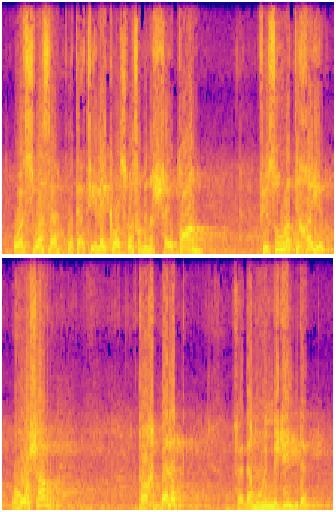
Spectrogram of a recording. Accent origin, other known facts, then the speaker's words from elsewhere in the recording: Egypt; عند الجميع عندنا في مصر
